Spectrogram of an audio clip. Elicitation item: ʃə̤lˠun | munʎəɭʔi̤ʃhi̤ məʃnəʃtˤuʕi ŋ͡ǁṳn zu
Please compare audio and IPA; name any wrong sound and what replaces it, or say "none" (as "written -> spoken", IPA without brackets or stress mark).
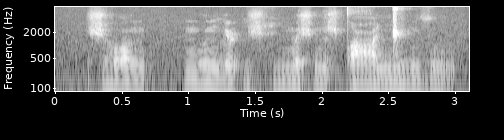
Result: none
